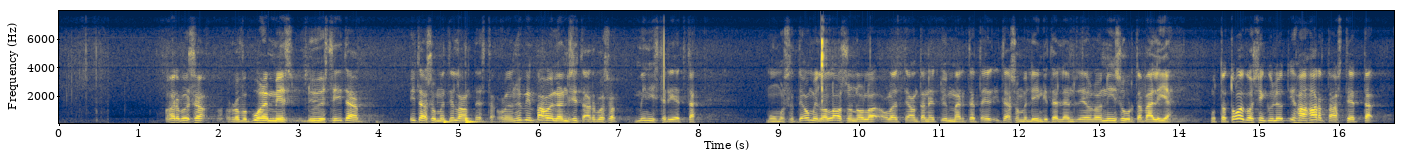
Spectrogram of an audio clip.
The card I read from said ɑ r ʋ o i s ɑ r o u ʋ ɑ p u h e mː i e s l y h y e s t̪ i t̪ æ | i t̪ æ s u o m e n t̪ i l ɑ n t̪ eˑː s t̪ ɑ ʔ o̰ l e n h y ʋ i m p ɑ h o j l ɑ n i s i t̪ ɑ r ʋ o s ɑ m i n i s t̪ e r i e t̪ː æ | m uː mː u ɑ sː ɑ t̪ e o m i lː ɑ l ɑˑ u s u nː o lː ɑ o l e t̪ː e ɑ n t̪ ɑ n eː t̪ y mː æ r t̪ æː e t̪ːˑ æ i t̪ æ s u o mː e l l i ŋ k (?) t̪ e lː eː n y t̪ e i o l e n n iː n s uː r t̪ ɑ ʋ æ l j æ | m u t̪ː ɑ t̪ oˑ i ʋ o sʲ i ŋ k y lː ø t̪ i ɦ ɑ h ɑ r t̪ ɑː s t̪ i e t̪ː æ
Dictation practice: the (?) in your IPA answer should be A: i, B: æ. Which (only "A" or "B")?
A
